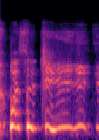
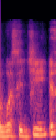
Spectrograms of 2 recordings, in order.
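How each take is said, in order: First: High, very slow drawn-out "What's a G?"; baffled repeat. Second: Said in the usual way. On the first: Retold or imitated. Son repeating mom's odd question, high slow bafflement. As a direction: stretch it out in total bewilderment. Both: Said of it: "I said".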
